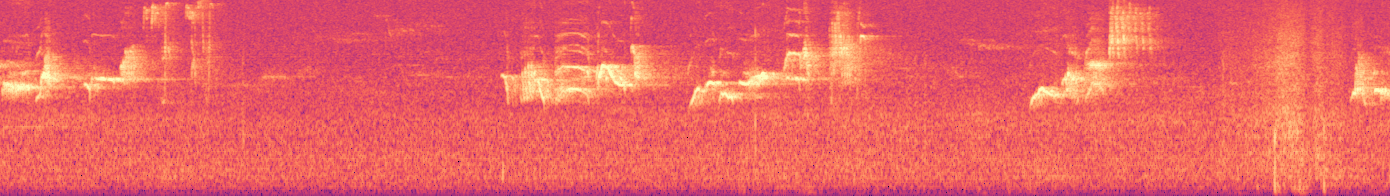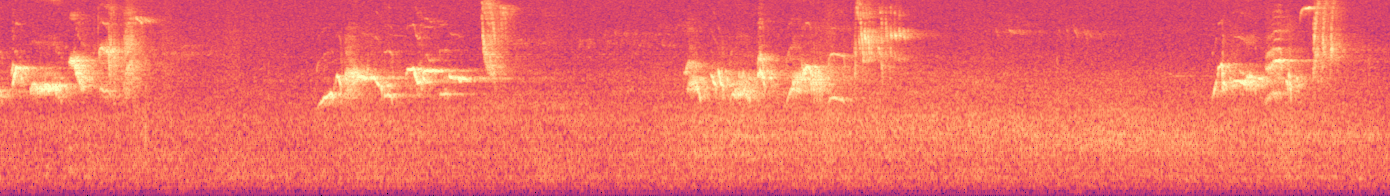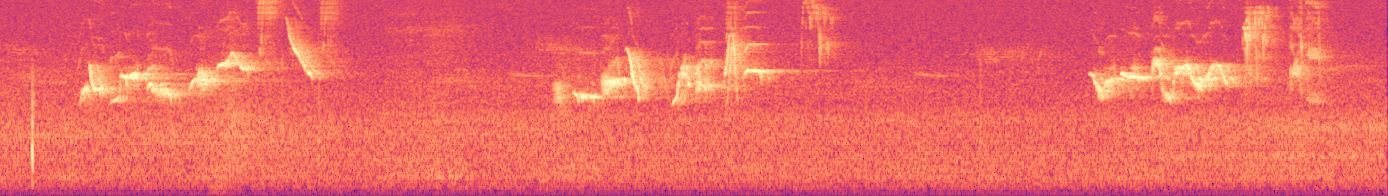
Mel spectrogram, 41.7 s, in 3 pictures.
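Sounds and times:
Eurasian blackbird singing: 0:00.0 - 0:11.7, 0:13.5 - 0:16.0, 0:17.1 - 0:23.2, 0:26.0 - 0:31.3, 0:33.0 - 0:36.3, 0:37.0 - 0:41.3.

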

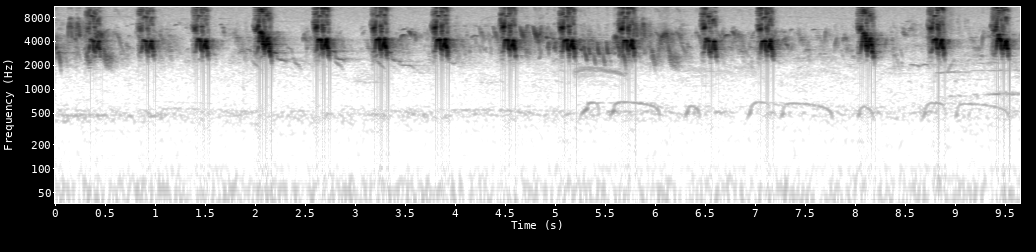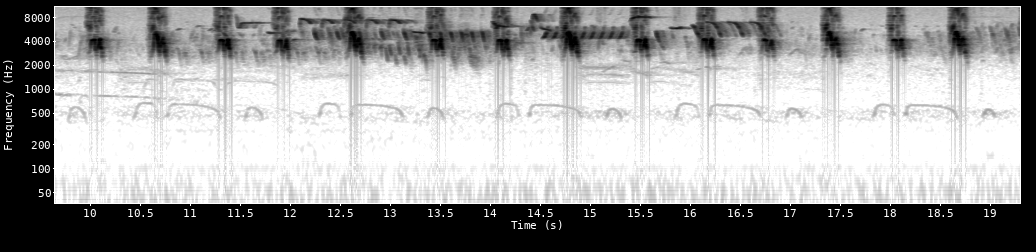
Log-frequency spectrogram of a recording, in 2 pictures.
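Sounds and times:
house sparrow Passer domesticus chirping: 0:00.0 - 0:19.2.

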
